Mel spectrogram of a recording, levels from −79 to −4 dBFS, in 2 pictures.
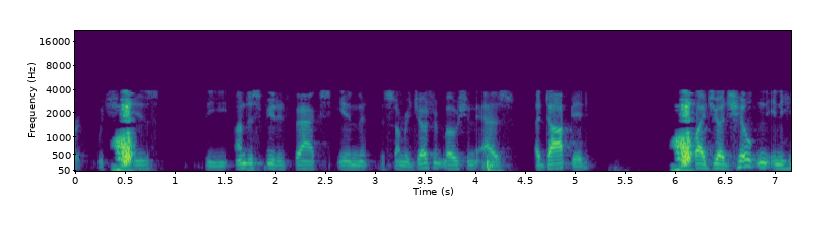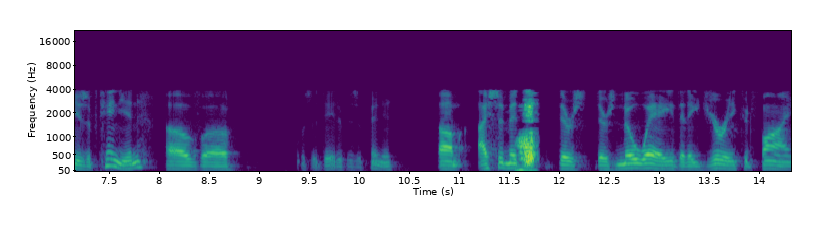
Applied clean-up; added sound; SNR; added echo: none; Writing; -3 dB; none.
